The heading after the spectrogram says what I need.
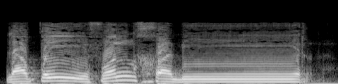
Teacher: Walaupun dia berharokat kasrah, huruf-huruf tebal atau huruf-huruf isti'la, walaupun harokatnya adalah kasrah, tetap kita membacanya dengan tebal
